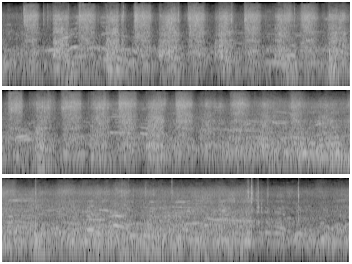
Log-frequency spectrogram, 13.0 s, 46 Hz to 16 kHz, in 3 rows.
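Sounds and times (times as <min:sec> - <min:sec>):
ice block scraping on shaver blade: 0:00.0 - 0:09.0.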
